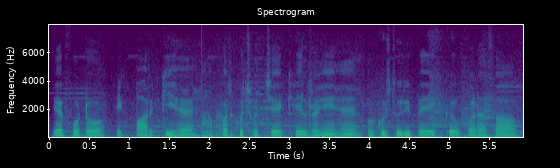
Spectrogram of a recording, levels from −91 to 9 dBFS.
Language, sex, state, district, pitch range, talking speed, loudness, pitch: Hindi, male, Uttar Pradesh, Etah, 110-115 Hz, 215 wpm, -33 LUFS, 110 Hz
